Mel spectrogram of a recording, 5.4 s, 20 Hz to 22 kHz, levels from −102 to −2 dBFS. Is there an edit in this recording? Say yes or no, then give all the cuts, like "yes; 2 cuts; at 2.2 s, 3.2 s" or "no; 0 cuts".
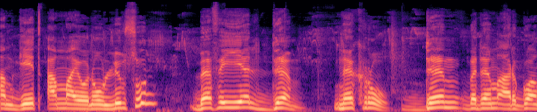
no; 0 cuts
